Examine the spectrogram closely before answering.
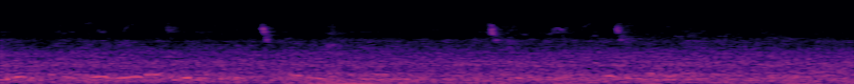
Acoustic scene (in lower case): residential area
